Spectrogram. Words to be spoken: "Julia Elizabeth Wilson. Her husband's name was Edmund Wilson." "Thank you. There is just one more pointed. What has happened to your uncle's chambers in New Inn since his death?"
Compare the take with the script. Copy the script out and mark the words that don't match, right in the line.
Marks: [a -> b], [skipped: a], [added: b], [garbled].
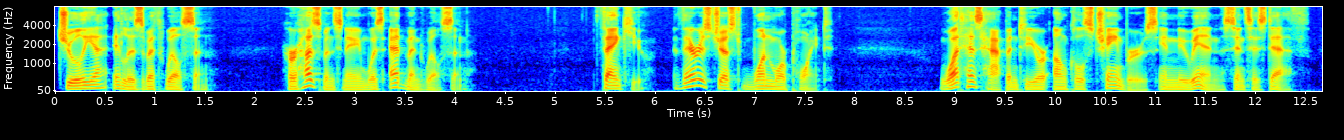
"Julia Elizabeth Wilson. Her husband's name was Edmund Wilson." "Thank you. There is just one more [pointed. -> point] What has happened to your uncle's chambers in New Inn since his death?"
